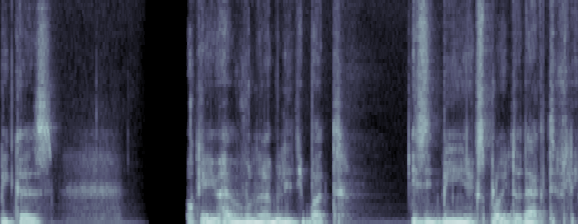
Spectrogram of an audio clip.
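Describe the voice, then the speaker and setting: Speaking in a Romanian accent, a man has a very deep, low pitch. His voice is somewhat breathy. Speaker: cybersecurity news streamer. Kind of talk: casual live stream commentary. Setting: live stream. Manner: hesitant, many fillers.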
